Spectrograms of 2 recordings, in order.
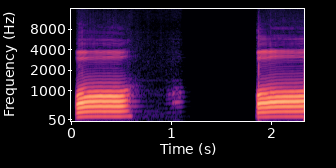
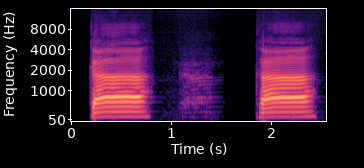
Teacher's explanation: huruf qaf dia berbeda, dia tidak terangkat sampai ke ujung lidah, bagian lidahnya, tapi hanya di pangkal lidah saja.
